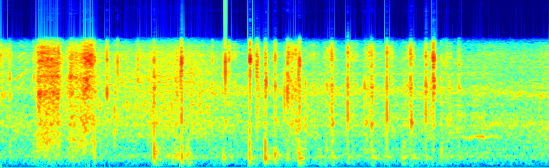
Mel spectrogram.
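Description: Handling noise from blue quick-grip bar clamps and a wooden hurley on a table: a short rustle or scrape near the start, then a run of irregular light clicks through the middle.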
